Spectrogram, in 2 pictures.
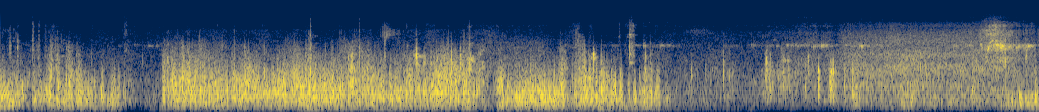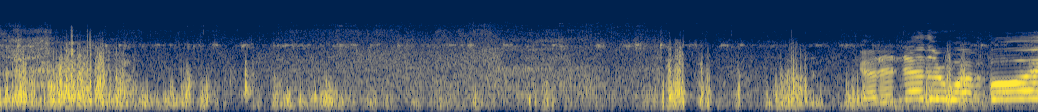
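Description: Strong wind and lake waves breaking on a rocky shore: a loud, gusting rush that swells and fades. A voice comes in near the end.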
